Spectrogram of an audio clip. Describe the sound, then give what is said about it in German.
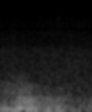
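A low, rolling rumble of thunder swells and then slowly fades, with a steady hiss of rain underneath. No one speaks. “Ui, da donnert's.”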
